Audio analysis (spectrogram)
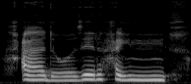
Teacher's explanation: اب جو حا ہے وہ حروف حلقی ہے، اس کو ہم نے حلق سے نکالنا ہے، اس کی اگر ہم حلق سے نہیں نکالیں گے تو وہ اس کا دوسرا دو چشمی حروف والا ہا ہو جائے گا، جس کا مطلب لفظ کا غلط ہو جائے گا۔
